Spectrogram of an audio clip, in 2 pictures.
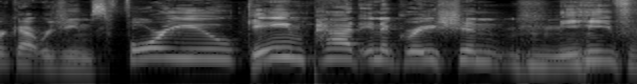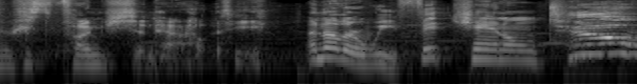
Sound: laughter

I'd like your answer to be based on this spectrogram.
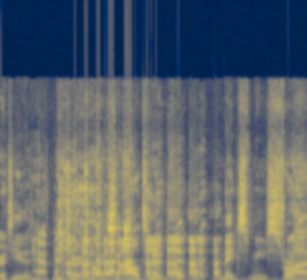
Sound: laughing

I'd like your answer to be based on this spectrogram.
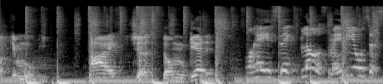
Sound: speaking in a high pitch

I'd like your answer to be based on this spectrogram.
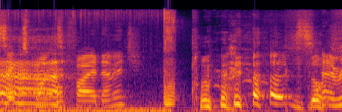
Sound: nyrggghgh; pffpt

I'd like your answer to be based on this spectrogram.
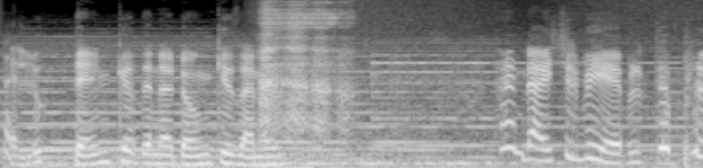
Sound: chuckling softly

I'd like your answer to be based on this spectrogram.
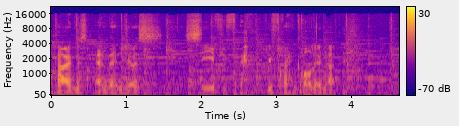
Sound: laughs

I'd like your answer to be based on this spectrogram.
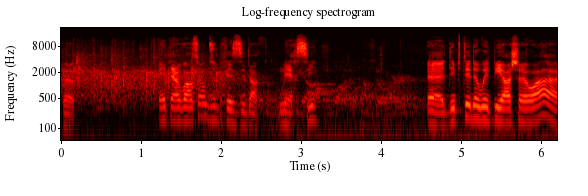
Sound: voice trailing

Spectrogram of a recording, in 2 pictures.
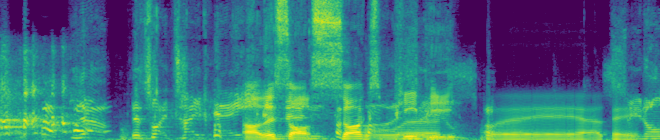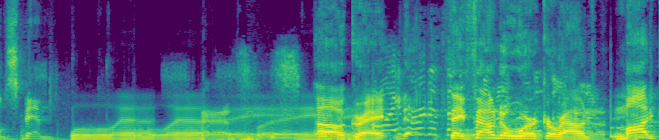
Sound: Microsoft Sam saying "let's play"

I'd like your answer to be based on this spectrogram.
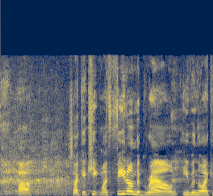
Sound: laugh

